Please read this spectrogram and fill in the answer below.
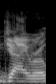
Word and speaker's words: gyro: It's clearly gyro, like gyrocopter. I know. Okay, well, look, I told you the story twice. It was a fun memory of learning that it was supposed to be pronounced gyro because, like, everybody I knew called it a gyro.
